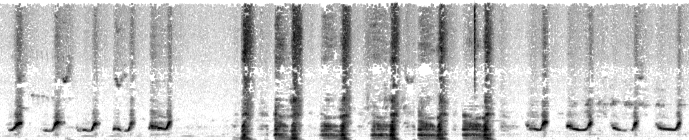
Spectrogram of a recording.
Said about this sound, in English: I'll just whistle every time that dog barks.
